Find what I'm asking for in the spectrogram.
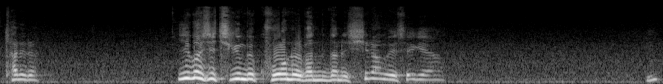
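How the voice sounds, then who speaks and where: A man's voice: very high voice, unhurried, mellow, slight background noise. Scolding older man preaching. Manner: scolding, asks the audience rhetorical questions. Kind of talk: sermon.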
